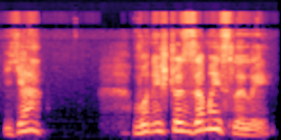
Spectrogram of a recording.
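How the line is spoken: Tense exclamation. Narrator (Ukrainian): вигукнув, мимоволі стискаючи кулаки

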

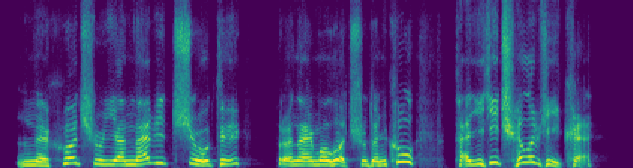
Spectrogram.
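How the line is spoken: Groaning king. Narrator (Ukrainian): простогнав цар

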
